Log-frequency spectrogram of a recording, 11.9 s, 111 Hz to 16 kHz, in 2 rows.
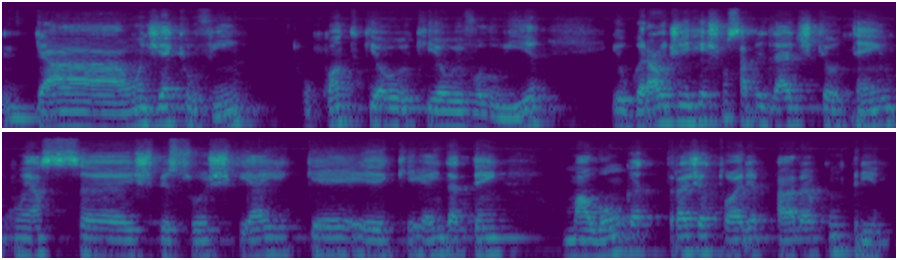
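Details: Stuttering in a 34-year-old man whose stuttering is now mild after speech therapy, in spontaneous speech.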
